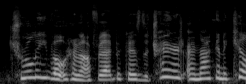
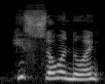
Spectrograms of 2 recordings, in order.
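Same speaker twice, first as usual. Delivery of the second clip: usual speaking voice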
